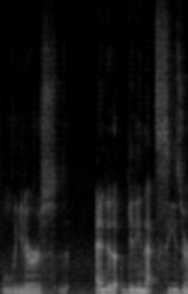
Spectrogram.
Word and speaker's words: Caesar: And so a lot of people say that it was done with the Caesar would be with a hard K sound.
